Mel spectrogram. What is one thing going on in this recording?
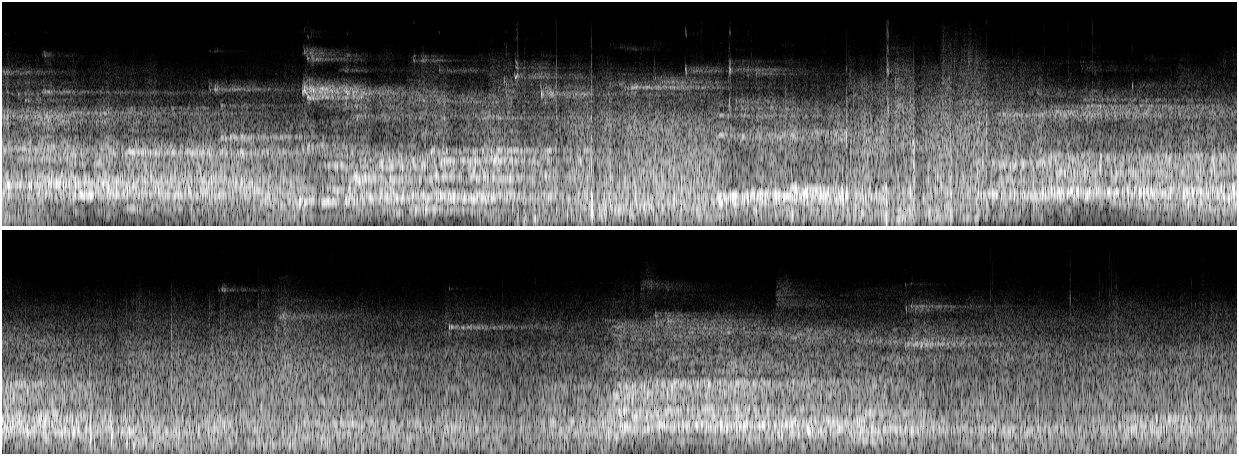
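Young men shout and call out to each other across a large echoing hall.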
